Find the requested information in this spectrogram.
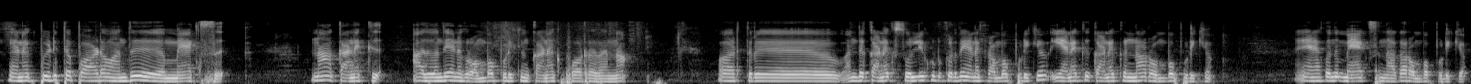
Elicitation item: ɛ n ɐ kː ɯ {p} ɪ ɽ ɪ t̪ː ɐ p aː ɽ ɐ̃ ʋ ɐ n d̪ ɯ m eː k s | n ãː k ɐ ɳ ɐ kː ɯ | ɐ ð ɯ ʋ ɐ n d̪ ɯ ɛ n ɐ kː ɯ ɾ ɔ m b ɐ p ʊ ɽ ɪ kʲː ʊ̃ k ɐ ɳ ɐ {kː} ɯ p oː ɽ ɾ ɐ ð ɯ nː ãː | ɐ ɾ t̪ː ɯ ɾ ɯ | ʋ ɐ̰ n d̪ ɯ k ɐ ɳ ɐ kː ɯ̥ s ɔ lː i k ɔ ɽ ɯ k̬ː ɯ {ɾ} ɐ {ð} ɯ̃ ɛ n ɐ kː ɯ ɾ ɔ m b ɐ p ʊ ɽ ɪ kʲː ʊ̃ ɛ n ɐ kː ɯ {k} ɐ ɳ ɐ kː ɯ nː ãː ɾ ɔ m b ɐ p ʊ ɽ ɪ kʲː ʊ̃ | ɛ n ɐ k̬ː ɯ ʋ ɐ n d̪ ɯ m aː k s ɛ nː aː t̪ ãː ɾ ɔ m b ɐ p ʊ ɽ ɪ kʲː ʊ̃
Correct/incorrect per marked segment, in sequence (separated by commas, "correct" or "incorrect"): correct, correct, correct, correct, correct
